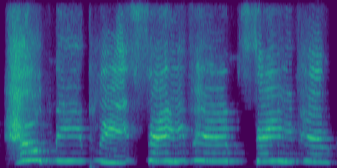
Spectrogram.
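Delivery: high, loud frantic plea, re-enacted; screaming for help. Running through PetSmart to the vet with her dog, screaming desperately. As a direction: cry out desperately at the top of your pitch.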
